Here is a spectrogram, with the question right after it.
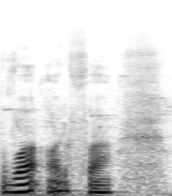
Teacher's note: इन अक्षरों के प्रयोग में ऊपर के दांत और नीचे के ओठ का प्रयोग होता है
